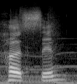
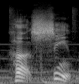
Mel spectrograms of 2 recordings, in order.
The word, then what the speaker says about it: Hexin: Did I pronounce it correctly? Hexin. Hexin.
